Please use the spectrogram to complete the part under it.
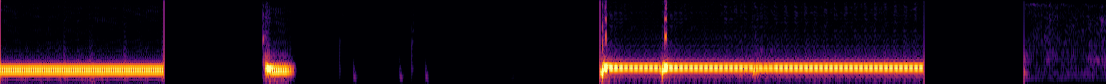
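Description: Telephone transfer tones on a phone call to a bank: a steady low electronic tone, a short blip, a pause, then a longer tone of the same pitch. The tones are loud and clean, and no one speaks.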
